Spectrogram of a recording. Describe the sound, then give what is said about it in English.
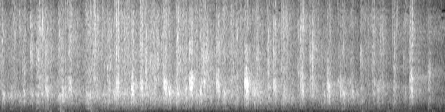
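Steady audience applause for the panelists of a discussion about a singer: many hands clapping in a dense, crackling wash that holds at a fairly even level throughout, then begins to thin out at the very end. “and so please, a round of applause for the panelists here.”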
